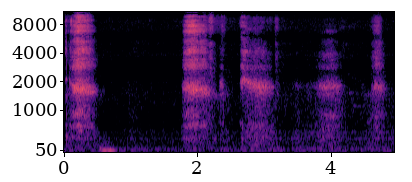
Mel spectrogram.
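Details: Person with recurring sneezing fits: several quick, breathy sneezes close together in a quiet room; a sneezing fit.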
